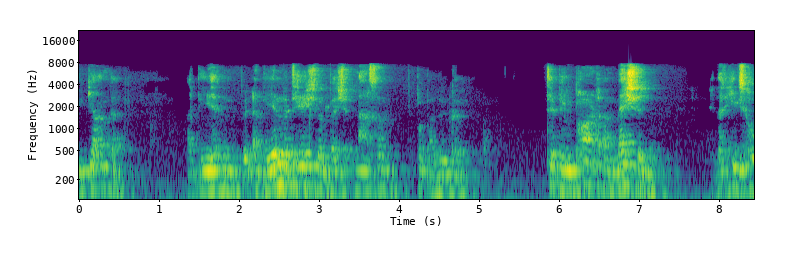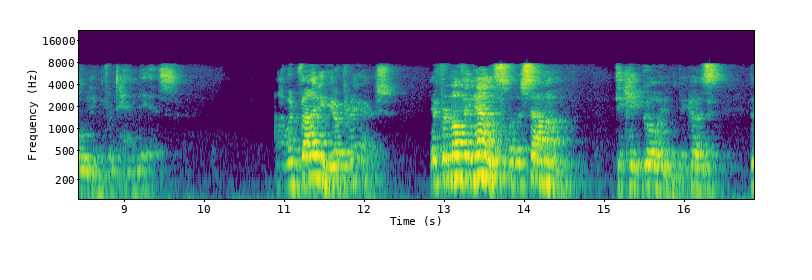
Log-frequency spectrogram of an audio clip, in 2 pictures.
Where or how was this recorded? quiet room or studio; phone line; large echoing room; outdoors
large echoing room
